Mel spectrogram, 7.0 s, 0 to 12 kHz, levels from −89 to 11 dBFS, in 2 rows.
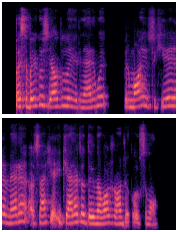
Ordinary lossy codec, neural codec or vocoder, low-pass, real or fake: Opus, 24 kbps; none; 9.9 kHz; real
